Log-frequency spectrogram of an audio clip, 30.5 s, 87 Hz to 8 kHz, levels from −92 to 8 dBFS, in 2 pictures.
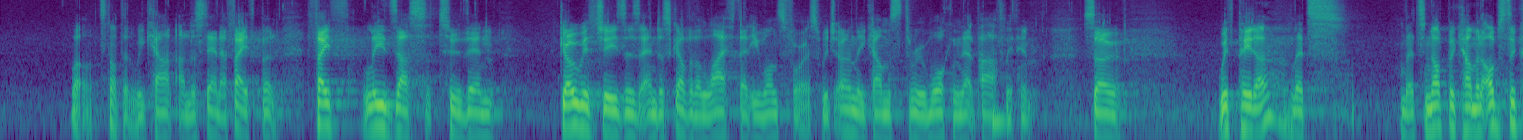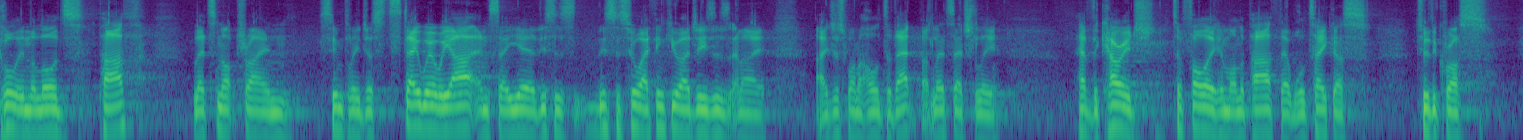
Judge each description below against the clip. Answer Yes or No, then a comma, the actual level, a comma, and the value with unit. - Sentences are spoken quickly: No, average, 195 wpm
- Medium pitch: No, low, 115 Hz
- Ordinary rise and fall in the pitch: Yes, average, 3.2 semitones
